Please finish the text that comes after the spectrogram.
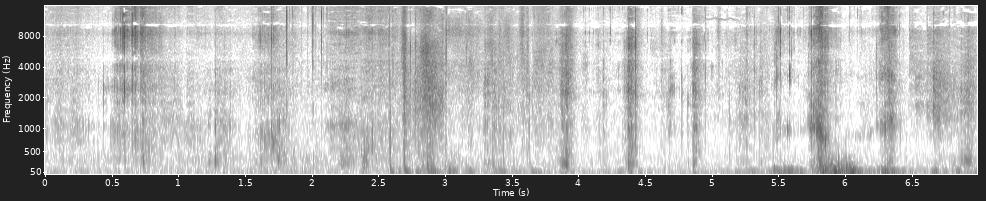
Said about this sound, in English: We're crunching the crackers.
